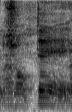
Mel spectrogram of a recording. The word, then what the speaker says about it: Jaunteé: It's got the accent on the E, so Jaunteé.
